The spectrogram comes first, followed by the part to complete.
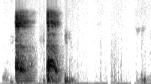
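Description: Two short coughs in quick succession, heard over a video-call connection.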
